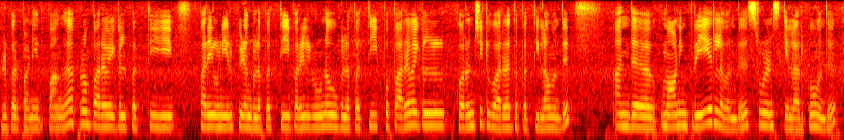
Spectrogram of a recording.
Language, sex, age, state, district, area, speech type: Tamil, female, 30-45, Tamil Nadu, Chennai, urban, spontaneous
